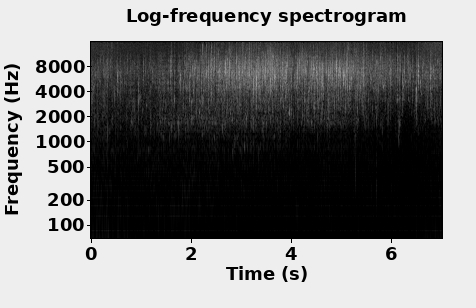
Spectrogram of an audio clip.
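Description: Water trickling and dripping through limestone rock in a karst cave, a steady bright patter of many drops blending into a continuous wash, swelling slightly in the middle.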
